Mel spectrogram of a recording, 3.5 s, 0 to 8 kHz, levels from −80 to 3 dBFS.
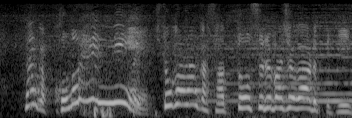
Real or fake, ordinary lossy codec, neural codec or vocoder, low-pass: real; MP3, 64 kbps; none; 7.2 kHz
